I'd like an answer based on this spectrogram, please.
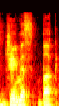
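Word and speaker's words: Jamis Buck: can the book is the author is Jameis buck j-a-m-i-s buck it rhymes with Rook or tuck do I need a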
